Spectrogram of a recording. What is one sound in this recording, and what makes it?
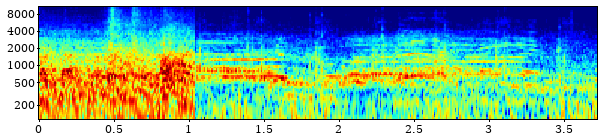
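A crowd chants outdoors.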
